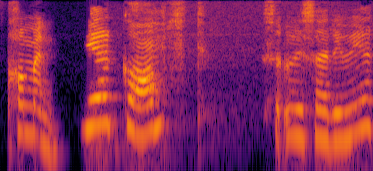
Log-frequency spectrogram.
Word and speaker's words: kommen: we're comped. Almost. The ending is different. It's common.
